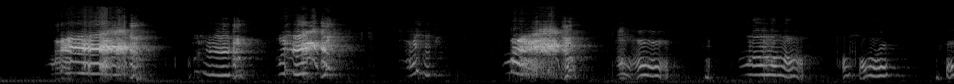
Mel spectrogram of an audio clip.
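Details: Newborn baby boy after normal vaginal delivery at 39 weeks, weight 3.3 kg: loud, high-pitched crying in repeated bursts with short pauses, a vigorous normal cry after birth.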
